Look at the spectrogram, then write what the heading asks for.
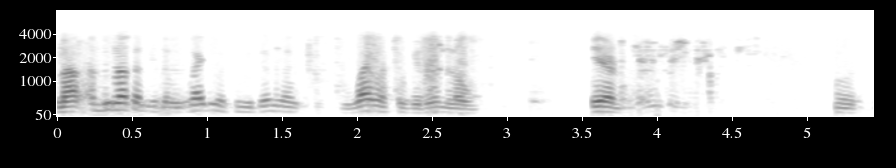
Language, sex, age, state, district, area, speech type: Manipuri, male, 18-30, Manipur, Kangpokpi, urban, conversation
